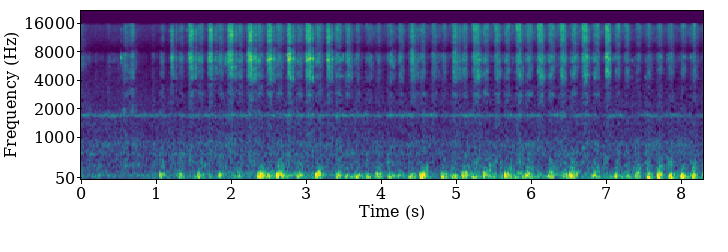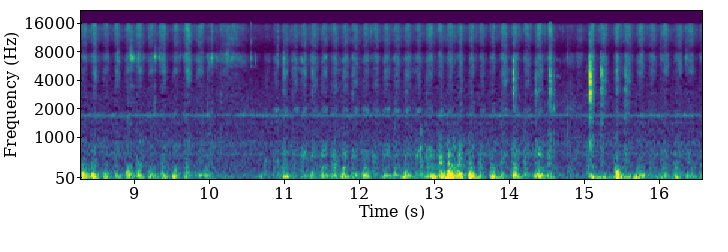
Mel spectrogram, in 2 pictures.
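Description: An eraser rubs quickly back and forth across paper.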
